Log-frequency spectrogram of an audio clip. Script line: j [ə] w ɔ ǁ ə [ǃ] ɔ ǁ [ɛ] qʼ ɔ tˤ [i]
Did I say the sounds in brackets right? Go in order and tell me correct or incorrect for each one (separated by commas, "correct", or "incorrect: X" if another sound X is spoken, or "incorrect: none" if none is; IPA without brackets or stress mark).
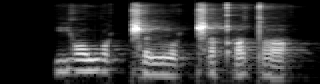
incorrect: ɔ, incorrect: ŋ, incorrect: e, incorrect: e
